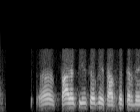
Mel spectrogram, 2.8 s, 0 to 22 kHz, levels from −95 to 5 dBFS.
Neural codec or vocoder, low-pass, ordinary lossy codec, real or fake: none; 3.6 kHz; none; real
